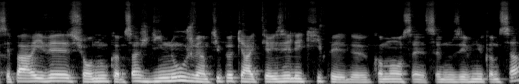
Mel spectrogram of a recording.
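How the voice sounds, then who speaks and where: Pausing hardly at all, a man speaks at medium pitch with ordinary pitch variation. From France, Poitou (Poitiers). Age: 20s. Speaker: engineer and company director. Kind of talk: casual interview. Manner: hesitant, many repetitions.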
